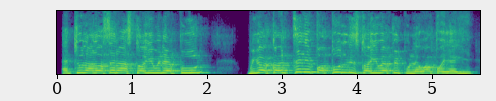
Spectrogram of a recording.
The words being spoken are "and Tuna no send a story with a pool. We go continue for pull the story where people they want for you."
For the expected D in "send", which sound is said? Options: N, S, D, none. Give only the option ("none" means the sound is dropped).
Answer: none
